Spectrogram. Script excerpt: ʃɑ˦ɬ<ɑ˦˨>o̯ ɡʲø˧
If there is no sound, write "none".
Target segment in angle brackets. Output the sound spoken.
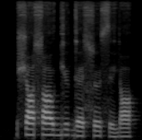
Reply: ɑ˦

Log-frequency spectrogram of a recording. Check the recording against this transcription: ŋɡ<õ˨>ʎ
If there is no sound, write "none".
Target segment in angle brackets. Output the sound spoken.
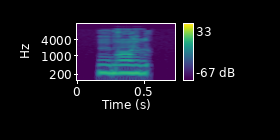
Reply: õ˨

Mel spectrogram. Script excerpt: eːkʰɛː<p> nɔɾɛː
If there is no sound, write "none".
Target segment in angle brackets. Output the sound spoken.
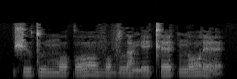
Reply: k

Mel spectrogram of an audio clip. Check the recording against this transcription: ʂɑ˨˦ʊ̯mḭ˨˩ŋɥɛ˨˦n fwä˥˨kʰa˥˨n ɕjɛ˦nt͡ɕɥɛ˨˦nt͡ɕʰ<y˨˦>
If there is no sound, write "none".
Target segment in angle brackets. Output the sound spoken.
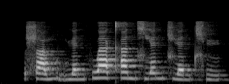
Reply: y˨˦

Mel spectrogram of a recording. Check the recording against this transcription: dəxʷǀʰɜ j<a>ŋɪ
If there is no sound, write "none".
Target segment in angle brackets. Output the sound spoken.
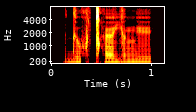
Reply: ə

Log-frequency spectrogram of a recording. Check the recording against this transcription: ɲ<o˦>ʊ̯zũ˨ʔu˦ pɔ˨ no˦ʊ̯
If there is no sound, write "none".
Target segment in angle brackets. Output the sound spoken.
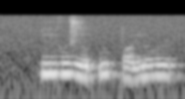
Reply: o˦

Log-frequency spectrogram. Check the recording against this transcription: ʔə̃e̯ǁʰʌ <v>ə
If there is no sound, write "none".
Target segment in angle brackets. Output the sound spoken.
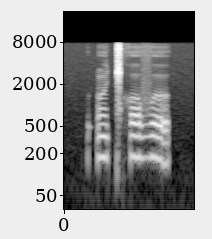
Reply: v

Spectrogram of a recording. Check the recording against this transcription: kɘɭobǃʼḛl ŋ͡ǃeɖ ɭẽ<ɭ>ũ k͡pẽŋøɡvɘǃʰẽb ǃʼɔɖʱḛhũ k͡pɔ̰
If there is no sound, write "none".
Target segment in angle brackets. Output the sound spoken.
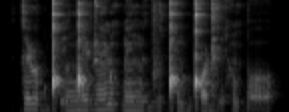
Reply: ɽ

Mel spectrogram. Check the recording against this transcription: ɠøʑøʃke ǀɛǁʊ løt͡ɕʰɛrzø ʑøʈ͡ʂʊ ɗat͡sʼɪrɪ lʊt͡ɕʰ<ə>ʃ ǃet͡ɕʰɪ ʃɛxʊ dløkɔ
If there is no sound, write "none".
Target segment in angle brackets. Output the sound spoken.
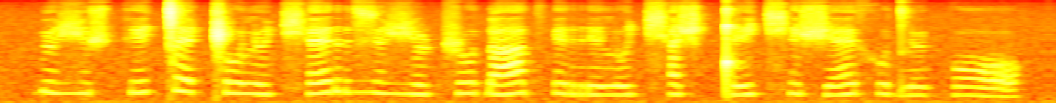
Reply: a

